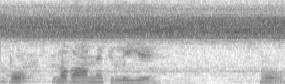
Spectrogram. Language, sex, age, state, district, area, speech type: Hindi, female, 60+, Uttar Pradesh, Pratapgarh, rural, spontaneous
